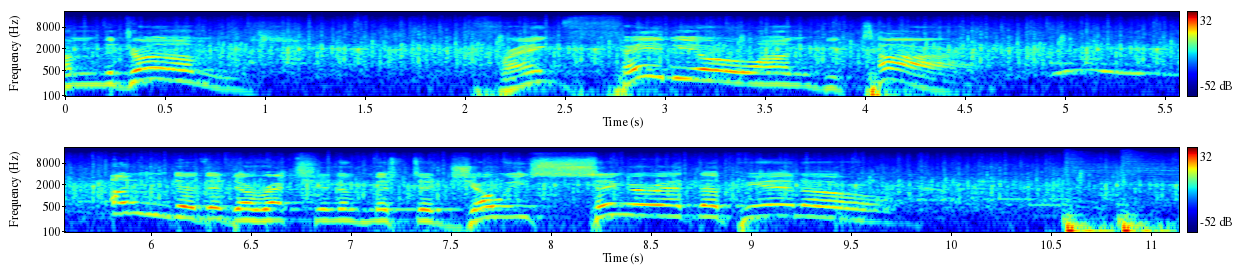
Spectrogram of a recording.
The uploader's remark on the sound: Live at the SouthPoint Casino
